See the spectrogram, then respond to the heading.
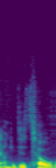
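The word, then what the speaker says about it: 梁啓超: 그런데 이걸 이제 그 기독교를 안 믿었던 사람들은 이제 대략 1900년 전후해서 이제 중국 사람 양계초, 뭐 발음은 양지차오 그러는데 양계초라는 사람이 은빙실 문집이라는 자기 책에다가 이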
